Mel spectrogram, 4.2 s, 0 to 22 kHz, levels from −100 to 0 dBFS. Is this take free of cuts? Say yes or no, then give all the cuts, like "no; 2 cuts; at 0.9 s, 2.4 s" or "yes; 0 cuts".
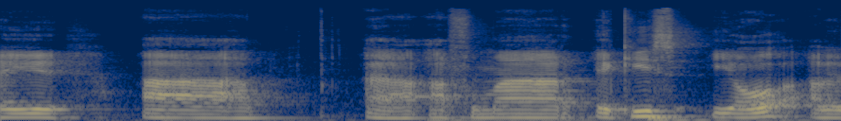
yes; 0 cuts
